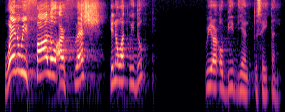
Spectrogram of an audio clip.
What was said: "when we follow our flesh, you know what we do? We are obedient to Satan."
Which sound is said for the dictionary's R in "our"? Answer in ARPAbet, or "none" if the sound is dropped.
W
